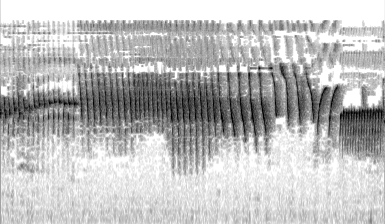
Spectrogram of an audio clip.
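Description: A canary sings a fast, continuous song: high trills and rolls of rapid repeated notes, shifting into sweeping down-slurred phrases and ending on a buzzy trill.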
